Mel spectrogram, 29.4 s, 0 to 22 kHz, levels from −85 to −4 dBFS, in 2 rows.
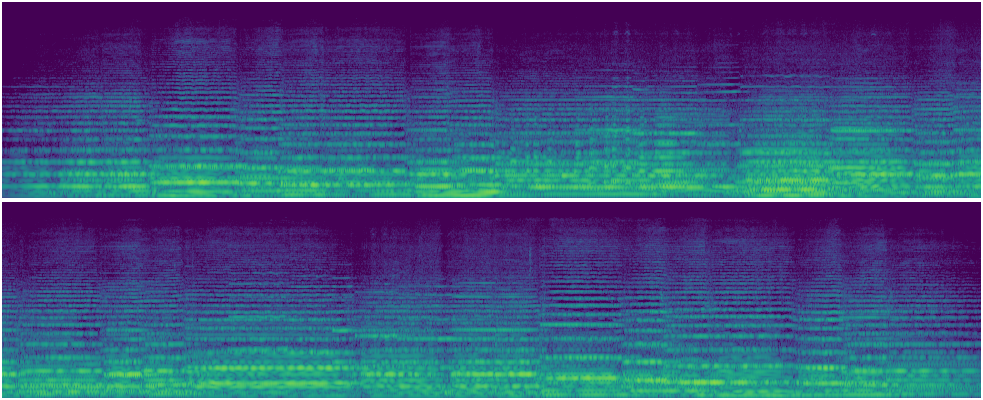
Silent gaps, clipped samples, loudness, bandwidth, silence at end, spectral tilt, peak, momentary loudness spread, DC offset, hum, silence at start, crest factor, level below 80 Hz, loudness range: none; under 0.1%; -26 LUFS; 15.5 kHz; 0 s; -7.5 dB/octave; -10 dBFS; 6 LU; under 0.1%; none; 0 s; 14 dB; -38 dBFS; 3 LU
